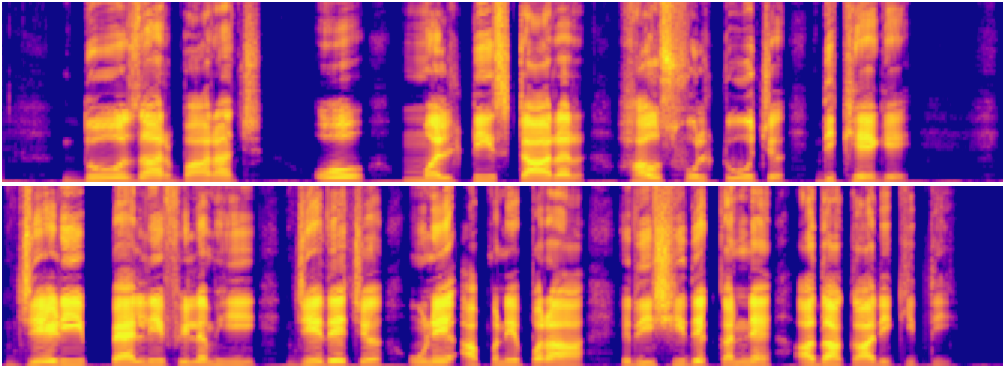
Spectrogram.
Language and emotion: Dogri, neutral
